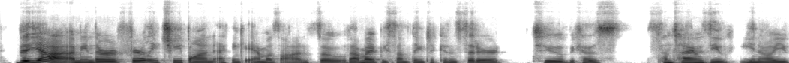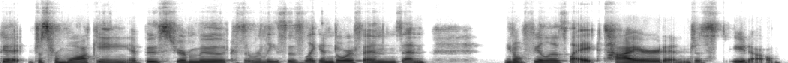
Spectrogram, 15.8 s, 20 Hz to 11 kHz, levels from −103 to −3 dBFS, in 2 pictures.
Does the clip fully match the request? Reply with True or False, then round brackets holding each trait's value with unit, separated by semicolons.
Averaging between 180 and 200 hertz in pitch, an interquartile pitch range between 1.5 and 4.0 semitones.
True (190 Hz; 2.9 semitones)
